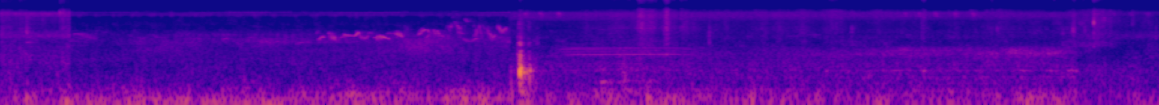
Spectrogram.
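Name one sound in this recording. Leaves rustle softly as branches are pulled while fruit is picked.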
